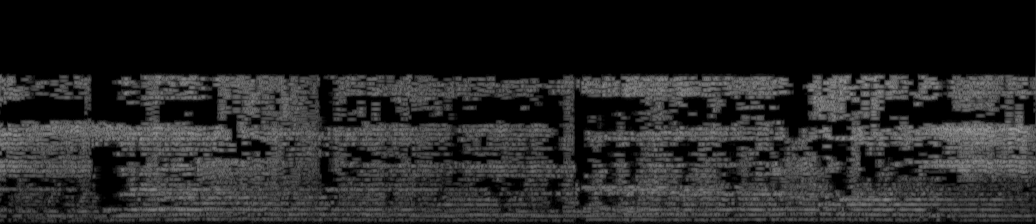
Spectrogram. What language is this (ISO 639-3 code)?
ara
